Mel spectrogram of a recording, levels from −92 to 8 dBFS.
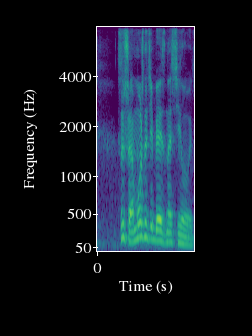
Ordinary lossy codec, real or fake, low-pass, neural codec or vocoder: none; real; none; none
